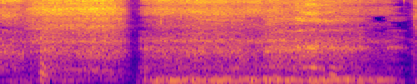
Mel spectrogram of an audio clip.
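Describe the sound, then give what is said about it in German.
A voice imitates heavy, labored breathing: two loud, breathy puffs of air separated by a brief pause, with no talking. “Aber ich mache neuerdings auch so, ich, man hört mich atmen.”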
